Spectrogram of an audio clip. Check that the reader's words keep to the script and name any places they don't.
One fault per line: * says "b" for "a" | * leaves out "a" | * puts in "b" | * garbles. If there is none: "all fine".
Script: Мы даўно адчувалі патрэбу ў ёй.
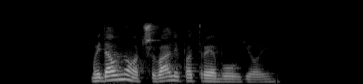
all fine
